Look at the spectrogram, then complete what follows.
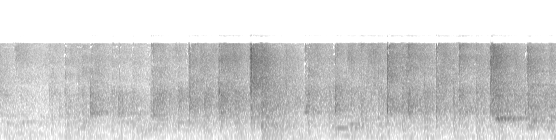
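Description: Table tennis rally: the ball clicking off the bats and the table, a little more than one hit a second, each hit echoing in a bare hall.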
